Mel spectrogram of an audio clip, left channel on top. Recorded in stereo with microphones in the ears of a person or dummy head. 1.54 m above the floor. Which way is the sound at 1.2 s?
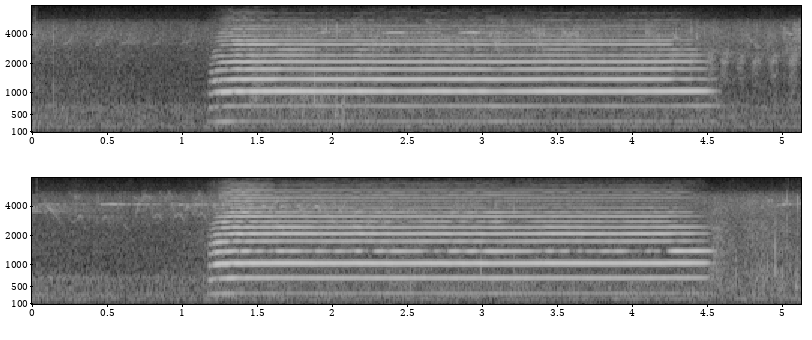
75° right (ahead or behind).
